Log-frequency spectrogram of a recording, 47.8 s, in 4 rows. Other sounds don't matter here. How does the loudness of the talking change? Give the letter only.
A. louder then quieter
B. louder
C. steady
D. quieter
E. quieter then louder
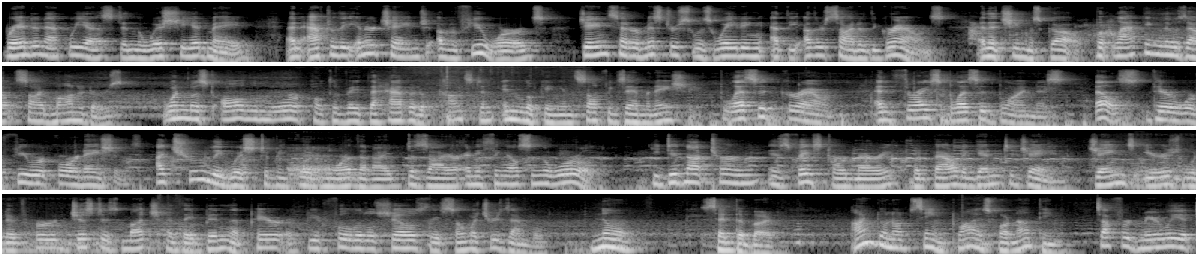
C.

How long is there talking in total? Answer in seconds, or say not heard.
48 s.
